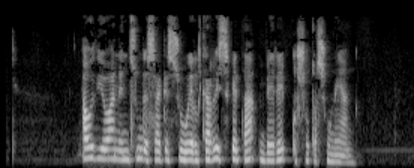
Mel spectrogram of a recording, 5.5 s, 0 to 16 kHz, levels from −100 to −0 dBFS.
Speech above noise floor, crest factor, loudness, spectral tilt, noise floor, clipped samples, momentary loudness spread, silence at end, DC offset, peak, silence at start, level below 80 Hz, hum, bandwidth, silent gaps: 45 dB; 22 dB; -28 LUFS; -4 dB/octave; -73 dBFS; under 0.1%; 6 LU; 0.8 s; under 0.1%; -8 dBFS; 1.1 s; -80 dBFS; none; 11.5 kHz; none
